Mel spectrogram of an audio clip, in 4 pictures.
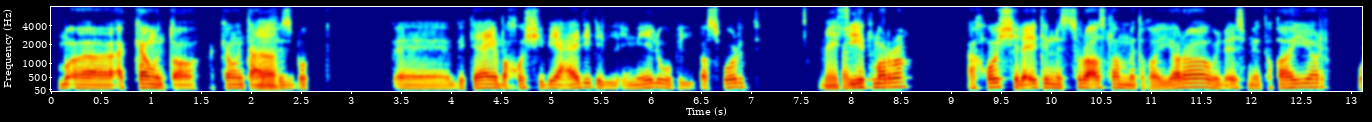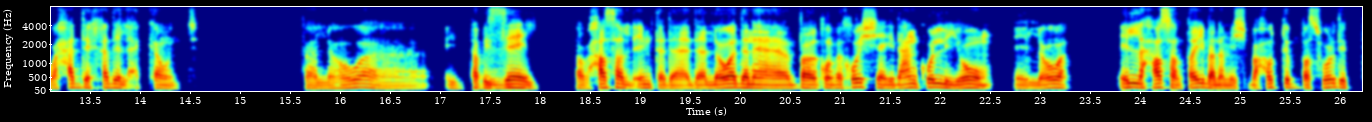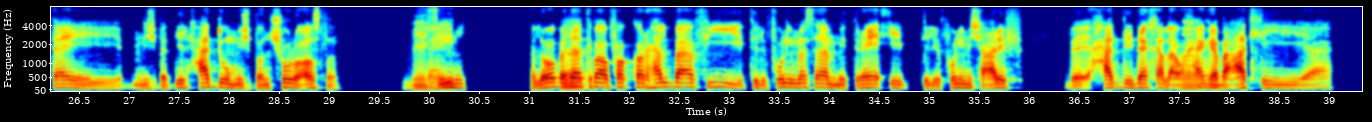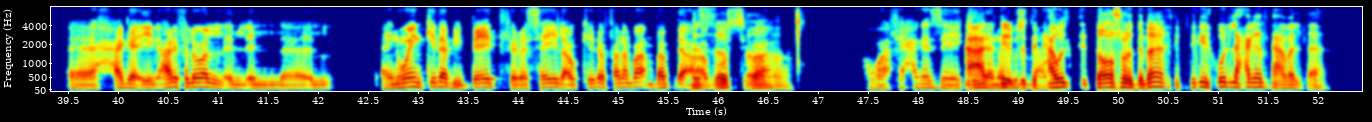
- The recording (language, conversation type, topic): Arabic, podcast, بتخاف على خصوصيتك مع تطور الأجهزة الذكية؟
- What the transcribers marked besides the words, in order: in English: "account"; in English: "account"; in English: "بالemail وبالpassword"; in English: "الaccount"; in English: "الpassword"; tsk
